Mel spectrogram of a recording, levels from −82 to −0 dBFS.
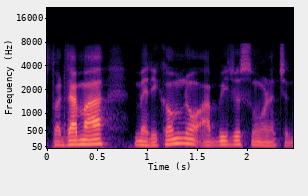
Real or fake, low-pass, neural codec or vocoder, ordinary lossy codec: fake; none; codec, 16 kHz, about 1 kbps, DyCAST, with the encoder's durations; none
